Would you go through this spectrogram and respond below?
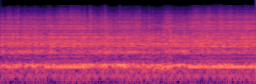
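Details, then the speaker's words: Cook fresh-air intake/exhaust fan system that isn't working, with the disconnect on and no indicator lights: pressing the on/off/hand buttons on the motor starter brings a constant, loud single-pitch electrical buzz from the starter, not the motor; likely a chattering, faulty contactor. "press off why is that making noise okay so these are those little buttons for this"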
